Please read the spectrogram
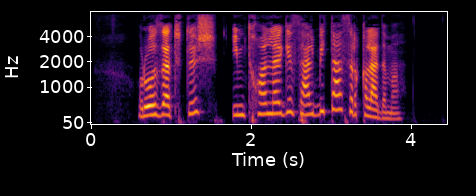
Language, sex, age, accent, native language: Uzbek, female, 25-34, Toshkent viloyati, Uzbek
